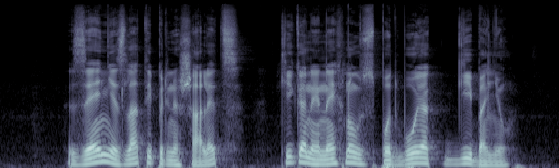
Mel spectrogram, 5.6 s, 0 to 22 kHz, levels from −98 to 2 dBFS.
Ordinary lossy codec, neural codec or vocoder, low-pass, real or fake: none; none; 19.8 kHz; real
